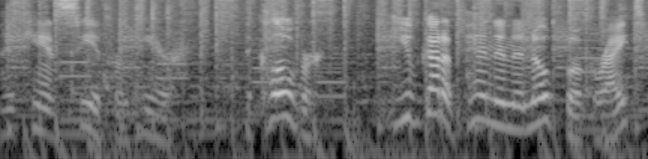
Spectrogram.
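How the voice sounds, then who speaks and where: A woman voicing a casual, excitable young male college student in a game fan dub. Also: mid-range voice, a little fast, lightly acted. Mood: casual, puzzled. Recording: music playing behind the voice.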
